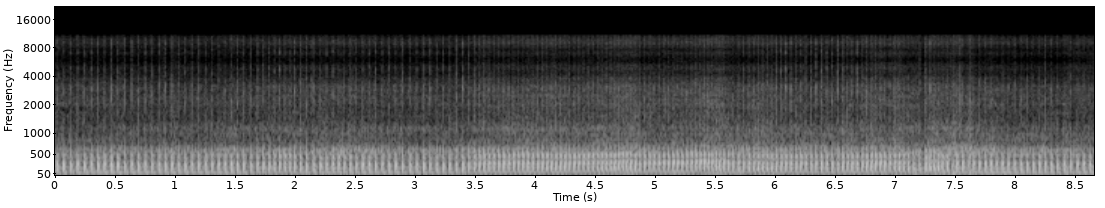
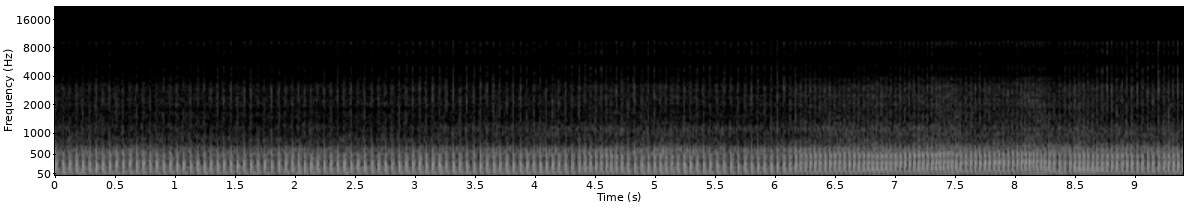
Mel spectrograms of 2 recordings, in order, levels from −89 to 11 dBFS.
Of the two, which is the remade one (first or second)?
first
